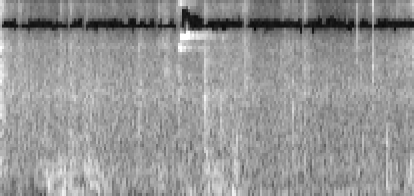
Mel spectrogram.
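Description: Heeled shoes click on a hard floor.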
